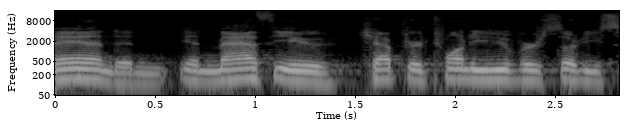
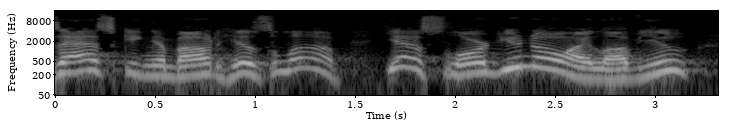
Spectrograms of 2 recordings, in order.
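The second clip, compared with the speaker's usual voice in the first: fervent preaching; 8 semitones higher, 7 dB louder than usual. Acted. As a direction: preach it with mounting fervor. Preacher rises to full force.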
